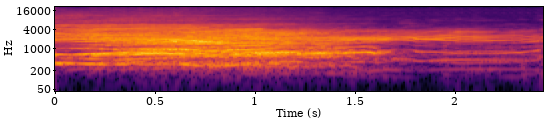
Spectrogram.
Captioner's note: cheering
